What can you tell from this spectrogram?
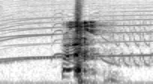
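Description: A video game police car's siren sounds steadily, its tone rising and then warbling quickly, interrupted midway by a short, loud burst of noise. No one speaks.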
